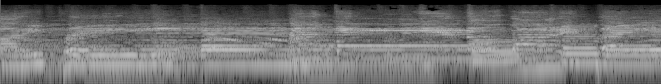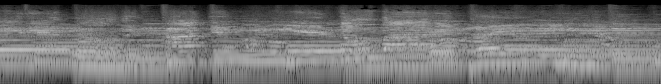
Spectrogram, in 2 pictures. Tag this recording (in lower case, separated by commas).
music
